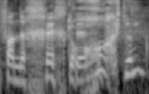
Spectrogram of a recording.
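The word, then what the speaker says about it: van der Gugten: Well, if I go really Dutch, it's the Guchten, the Tim van der Guchten, which probably doesn't sound great if people are listening, so I apologise for that.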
